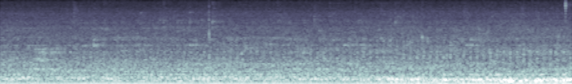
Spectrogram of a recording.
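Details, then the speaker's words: GE dishwasher after repair, reassembled and run for a while, now drains quietly with a soft, steady low hum and no grinding, rattling or knocking; before the repair it made a racket in drain mode, blamed on something in the waste basket. "all right it's been running a while it's been quiet let's see if it's quiet when it drains"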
